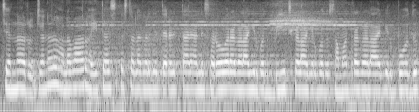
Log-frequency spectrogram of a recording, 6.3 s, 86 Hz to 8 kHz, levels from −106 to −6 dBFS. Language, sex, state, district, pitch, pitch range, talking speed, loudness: Kannada, female, Karnataka, Raichur, 215 Hz, 210-220 Hz, 145 wpm, -15 LUFS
